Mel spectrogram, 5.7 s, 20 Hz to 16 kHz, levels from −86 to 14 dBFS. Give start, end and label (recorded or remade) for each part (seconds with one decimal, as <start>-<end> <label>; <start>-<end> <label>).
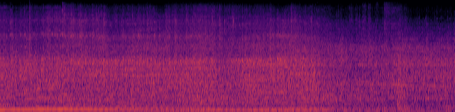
0.0-0.8 remade; 0.8-5.7 recorded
